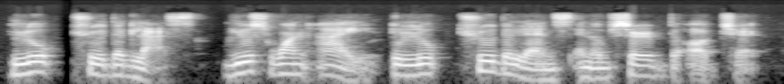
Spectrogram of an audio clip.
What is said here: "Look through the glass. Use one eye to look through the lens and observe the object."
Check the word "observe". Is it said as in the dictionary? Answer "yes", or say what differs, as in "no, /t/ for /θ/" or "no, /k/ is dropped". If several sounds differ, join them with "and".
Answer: no, /s/ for /z/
